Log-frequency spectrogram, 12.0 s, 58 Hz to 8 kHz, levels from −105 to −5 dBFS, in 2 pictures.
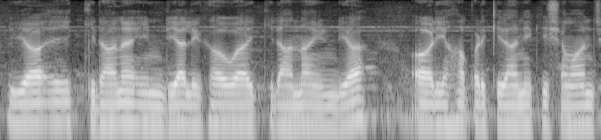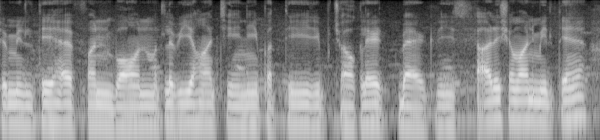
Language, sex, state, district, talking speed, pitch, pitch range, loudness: Angika, male, Bihar, Araria, 150 wpm, 105 Hz, 100-110 Hz, -23 LUFS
